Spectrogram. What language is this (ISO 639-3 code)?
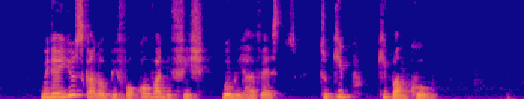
pcm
